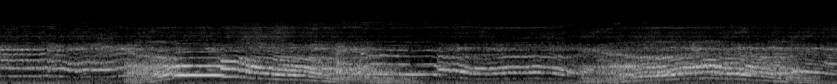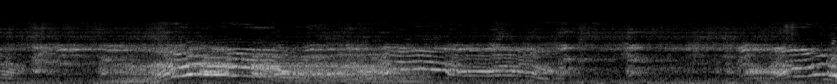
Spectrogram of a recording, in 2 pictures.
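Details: Domestic dog howling along with a recording of his own earlier howling at another dog: repeated rising-then-falling drawn-out howls, layered with the replayed howls, brief quieter gap near the end.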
